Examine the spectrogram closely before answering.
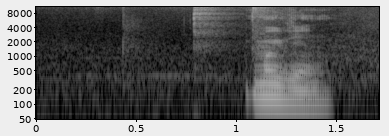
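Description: A middle-aged man speaks briefly through a microphone.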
